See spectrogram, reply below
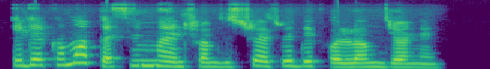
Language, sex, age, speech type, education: Nigerian Pidgin, female, 15-29, spontaneous, tertiary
